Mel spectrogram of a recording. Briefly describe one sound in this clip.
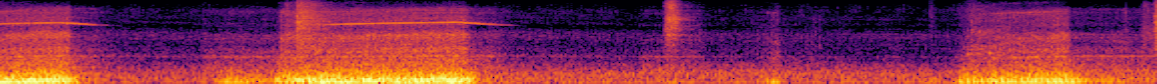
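A truck engine rumbles at low speed.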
